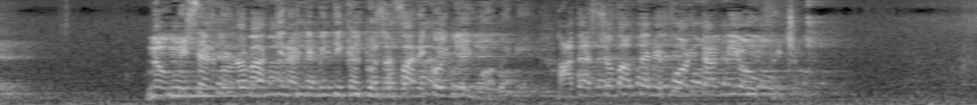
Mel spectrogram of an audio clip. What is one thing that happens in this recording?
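A middle-aged man speaks angrily and forcefully.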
